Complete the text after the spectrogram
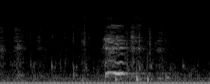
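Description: A horse snorts and blows through its nose.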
